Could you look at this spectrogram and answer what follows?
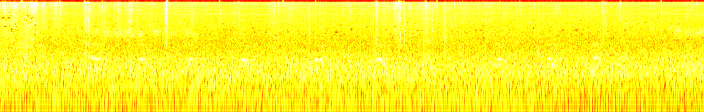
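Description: Faint crackling of small twigs burning on top of a Swedish log stove, with scattered sharp pops and snaps, thickest in the first five seconds.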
